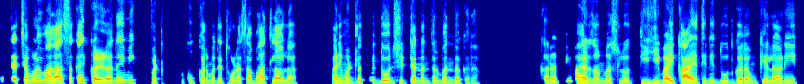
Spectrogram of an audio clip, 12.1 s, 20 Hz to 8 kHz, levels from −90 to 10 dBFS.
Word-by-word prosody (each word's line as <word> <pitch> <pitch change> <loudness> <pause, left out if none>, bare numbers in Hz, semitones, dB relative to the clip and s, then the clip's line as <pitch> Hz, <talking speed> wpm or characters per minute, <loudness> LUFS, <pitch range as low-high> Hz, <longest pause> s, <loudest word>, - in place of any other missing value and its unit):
तर 185 - -16
त्याच्यामुळे 210 +4 +2
मला 195 -4 +5
असं 200 +3 -4
काही 220 0 +2
कळलं 185 0 +5
नाही. 215 +1 -3
मी 230 0 -9 0.2
पटकन 205 - -7
कुकरमध्ये 190 0 -4
थोडासा 190 0 -2
भात 190 +2 -1
लावला 185 -10 +1 0.6
आणि 170 +2 +1
म्हंटलं 190 +2 -3
तुम्ही 220 -2 -12
2 200 +1 +1
शिट्ट्यानंतर 200 0 -3
बंद 160 -9 -3
करा. 95 -2 -14 1.0
खरं 145 +1 +1 0.2
मी 360 - -7
बाहेर 170 0 +5
जाऊन 180 +1 -3
बसलो. 180 0 -4
ती 160 -3 -11
ही 175 - -2
बाई 190 +1 +5
काय 150 +1 +9
आहे, 180 - +2
तिने 195 -1 -6
दूध 170 -1 -8
गरम 170 0 0
केलं 185 -1 -1
आणि 175 +1 -2
185 Hz, 175 wpm, -25 LUFS, 175-200 Hz, 1.0 s, काय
